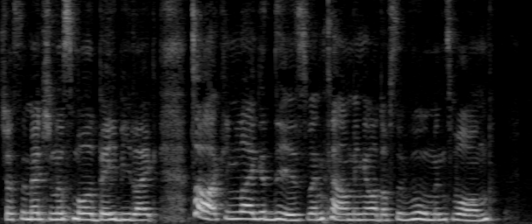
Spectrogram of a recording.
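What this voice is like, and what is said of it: Exaggerated parody Italian accent. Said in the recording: “It's more like a parody of the Italian accent ... Is it an Italian accent?”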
